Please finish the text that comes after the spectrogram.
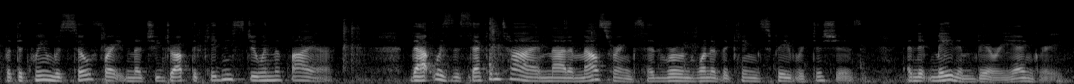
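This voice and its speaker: A woman narrating a storybook aloud in an expressive, dramatic and deliberate way. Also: low voice, a little hiss or hum, low-quality recording. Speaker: teacher reading a storybook aloud.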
